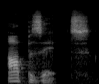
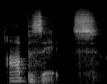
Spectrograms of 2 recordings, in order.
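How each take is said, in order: First: It is said in an American accent. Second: The same.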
